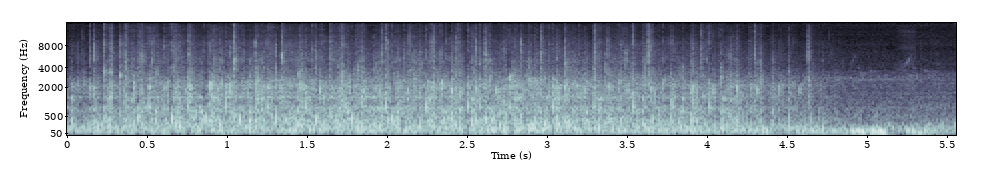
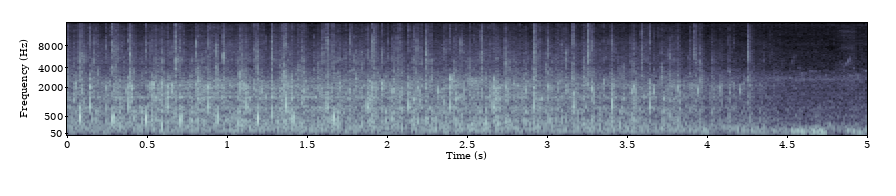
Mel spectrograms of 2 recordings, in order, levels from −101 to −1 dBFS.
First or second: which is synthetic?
first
